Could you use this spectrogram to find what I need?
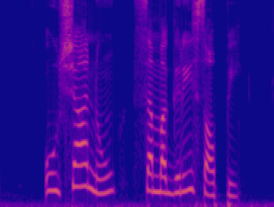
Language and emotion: Punjabi, neutral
